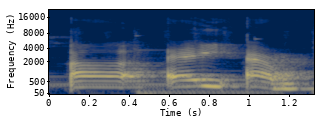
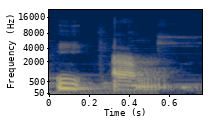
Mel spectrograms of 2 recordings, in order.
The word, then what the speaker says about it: AM: Jangan bilang IM. You can say AM, not EM.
